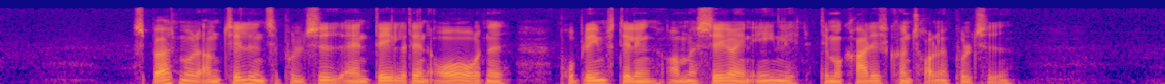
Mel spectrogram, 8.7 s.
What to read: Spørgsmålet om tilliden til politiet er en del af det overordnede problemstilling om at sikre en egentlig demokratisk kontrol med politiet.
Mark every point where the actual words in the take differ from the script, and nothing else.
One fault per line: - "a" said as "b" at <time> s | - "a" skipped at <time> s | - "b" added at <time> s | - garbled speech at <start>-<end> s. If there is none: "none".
- "det" said as "den" at 3.0 s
